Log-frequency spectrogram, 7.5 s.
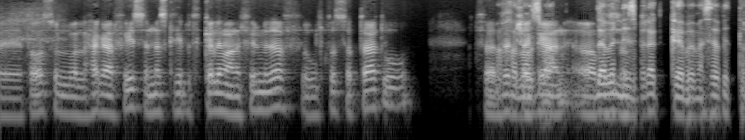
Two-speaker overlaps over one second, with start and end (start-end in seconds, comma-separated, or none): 5.0-6.6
